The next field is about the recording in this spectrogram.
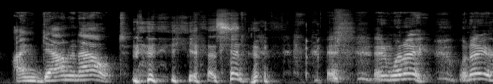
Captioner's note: laughing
